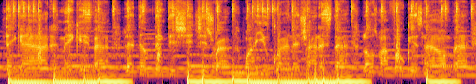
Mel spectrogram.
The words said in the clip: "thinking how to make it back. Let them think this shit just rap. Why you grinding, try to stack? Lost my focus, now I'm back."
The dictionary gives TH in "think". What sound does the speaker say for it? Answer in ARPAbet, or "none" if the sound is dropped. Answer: TH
